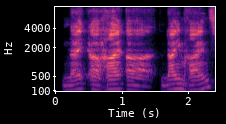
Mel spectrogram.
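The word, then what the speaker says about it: Nyheim Hines: Naeem Hines, right? Is that how you say it? Mm-hmm. Like, Naeem Hines.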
